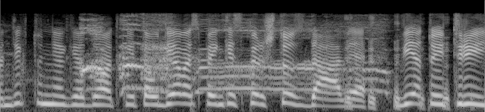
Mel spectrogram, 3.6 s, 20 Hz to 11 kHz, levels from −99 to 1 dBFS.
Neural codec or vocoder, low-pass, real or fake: none; 7.2 kHz; real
